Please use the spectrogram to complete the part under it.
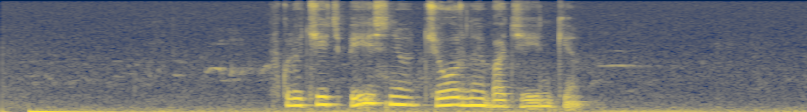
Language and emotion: Russian, sad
